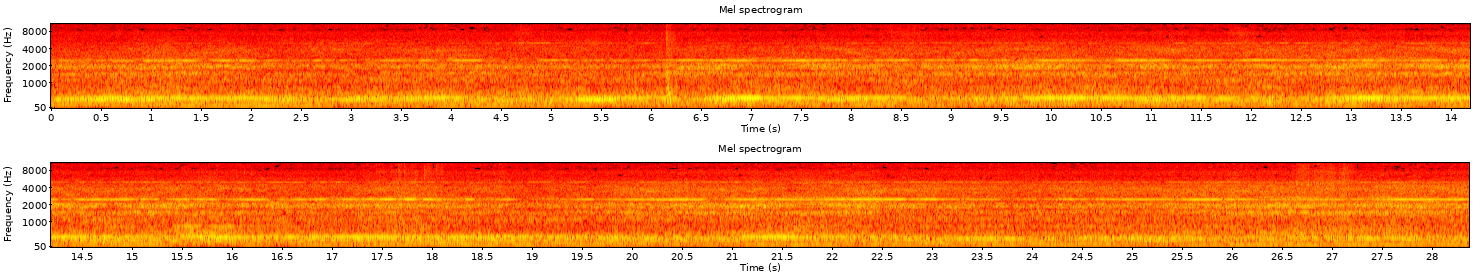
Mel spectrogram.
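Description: Upright vacuum cleaner running steadily, a constant motor whine and hum, as it is pushed back and forth over carpet.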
